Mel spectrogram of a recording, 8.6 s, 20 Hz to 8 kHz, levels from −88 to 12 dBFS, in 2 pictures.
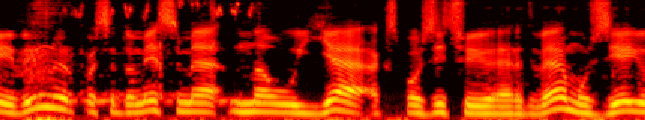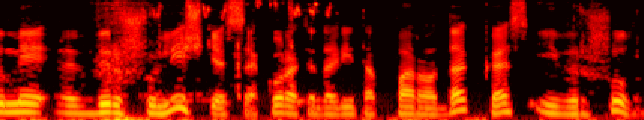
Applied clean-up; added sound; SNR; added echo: classical method spectral subtraction.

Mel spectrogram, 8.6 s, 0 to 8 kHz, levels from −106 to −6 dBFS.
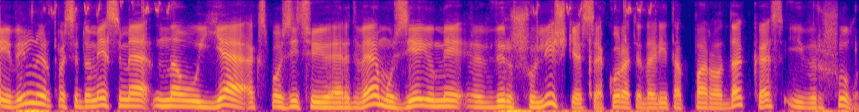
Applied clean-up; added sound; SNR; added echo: neural mask model Resemble Enhance denoiser.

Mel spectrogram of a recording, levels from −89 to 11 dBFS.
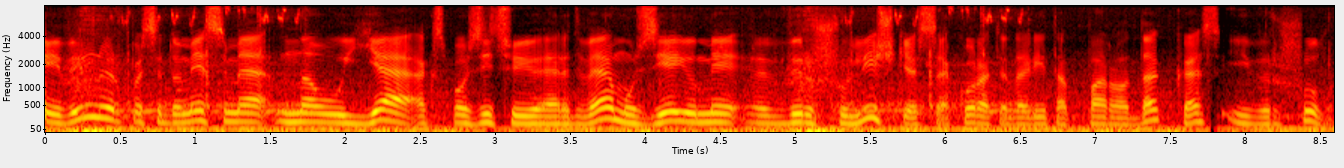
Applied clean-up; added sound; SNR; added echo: none; Printer; 5 dB; none.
